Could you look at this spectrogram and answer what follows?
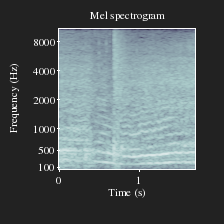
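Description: A two-wheel-drive rally car with a V6 engine on a forest stage, heard as a loud, steady engine note that sharpens briefly midway before holding on at high revs.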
